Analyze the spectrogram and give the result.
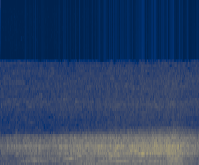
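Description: A car engine runs steadily as the car drives along behind a taxi, a continuous, fairly loud rumble and road noise with faint whining tones, holding even for the whole stretch with no voices.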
